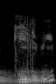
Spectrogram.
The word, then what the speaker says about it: Guilluy: à alors d'abord je suis désolé d'avoir mal prononcé votre nom pendant 2 ans donc maintenant je dirais guiloui promis euh deuxièmement je vais vous faire tout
